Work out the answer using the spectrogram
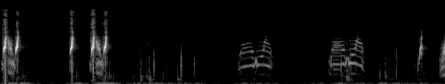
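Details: Common quail, a recording meant for night use to lure quail for hunting: sharp three-note phrases at the start, then two drawn-out nasal, quacking notes with a pause between, and another sharp note at the end.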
